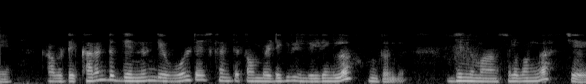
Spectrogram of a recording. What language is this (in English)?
Telugu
